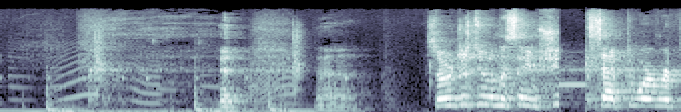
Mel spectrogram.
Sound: laughs

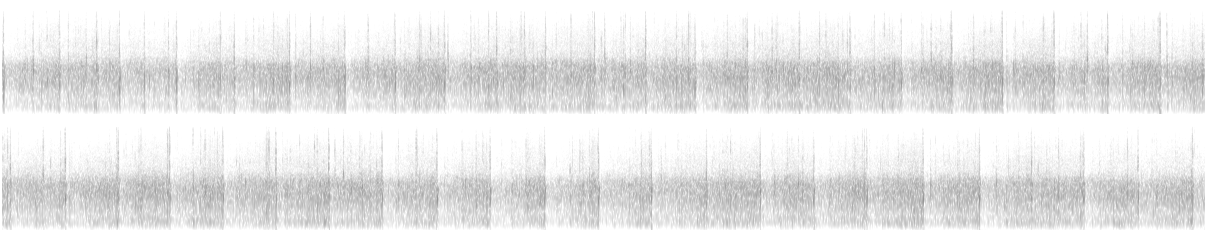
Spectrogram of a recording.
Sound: applause

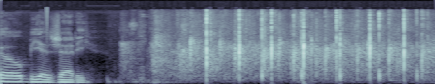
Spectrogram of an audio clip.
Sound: applause

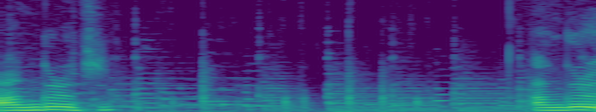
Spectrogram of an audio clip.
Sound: furious tapping

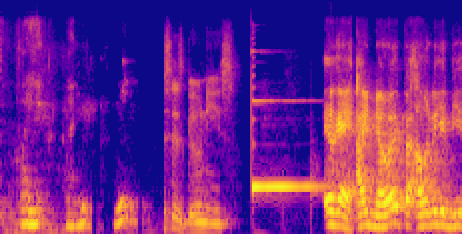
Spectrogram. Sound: ding

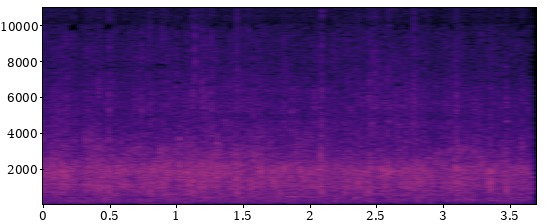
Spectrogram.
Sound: applause

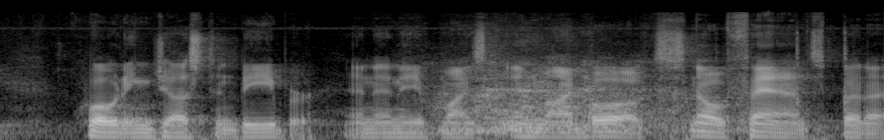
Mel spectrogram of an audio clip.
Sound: laughter

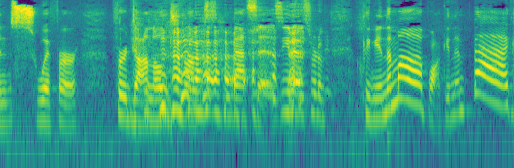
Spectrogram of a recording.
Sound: laughter

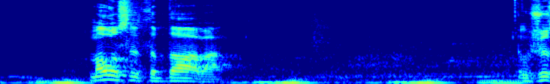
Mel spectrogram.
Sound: in Arabic

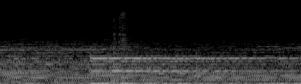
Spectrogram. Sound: lid opening

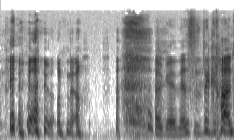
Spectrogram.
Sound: chuckling; chuckling

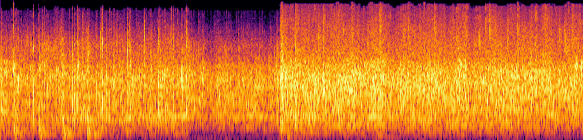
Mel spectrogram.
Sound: applause

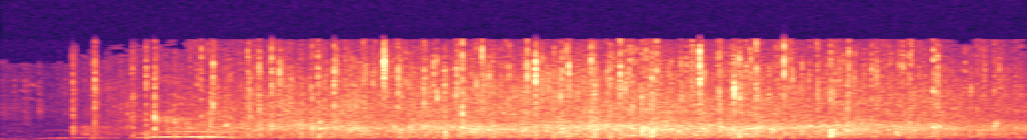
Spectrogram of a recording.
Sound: attendees applauding

